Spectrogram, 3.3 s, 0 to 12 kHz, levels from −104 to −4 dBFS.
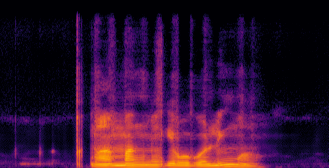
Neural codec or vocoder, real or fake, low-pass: codec, 24 kHz, 1.2 kbps, DualCodec; fake; 10.8 kHz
